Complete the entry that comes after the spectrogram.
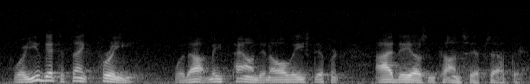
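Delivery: normal talking voice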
